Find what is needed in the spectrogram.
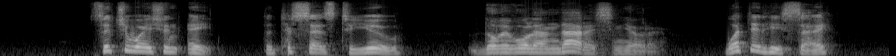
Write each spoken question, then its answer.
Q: What did he say?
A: Where do you wish to go, sir?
